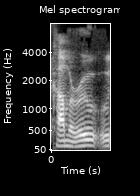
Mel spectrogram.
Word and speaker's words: Kamaru: Kamaru Usman. So I've been pronouncing it incorrectly the entire time.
